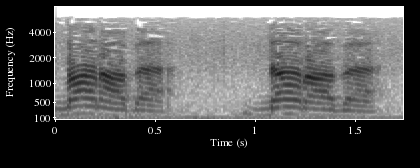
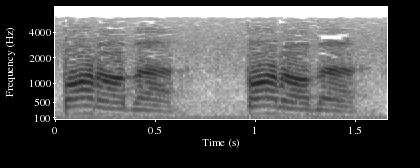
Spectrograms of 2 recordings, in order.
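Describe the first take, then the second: First: ضرب with zad said like a dal. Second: ضرب with zad said like a ta. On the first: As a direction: pronounce ضرب as darb. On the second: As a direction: pronounce ضرب as tarb. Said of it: "و بعضی به صورت طا". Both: Shown as a demonstration.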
